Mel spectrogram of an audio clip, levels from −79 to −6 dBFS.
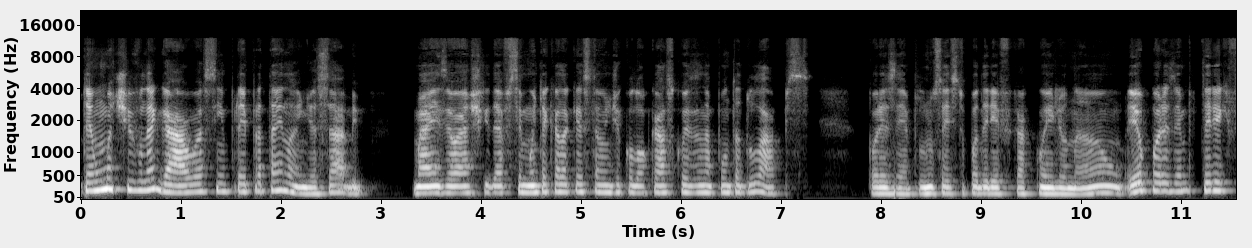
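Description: Speech with a block size mismatch (truncated) throughout: the end of each block is discarded, leaving a 46.9 Hz buzz, which fits 1024-sample blocks. Speed is unchanged. A spectrogram shows thin vertical lines every 21 ms, and the waveform shows abrupt jumps at each block edge.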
